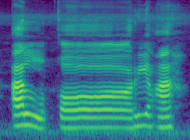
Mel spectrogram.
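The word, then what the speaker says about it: القارعة: dengan huruf alif sukun maka kita wajib memanjangkan bacaan kita seukuran satu Alif ataupun dua harakat cara membacanya adalah alqoriah sekali lagi alqori'ah Nah kita lanjut ke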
